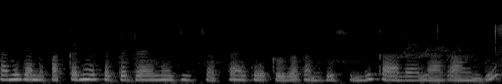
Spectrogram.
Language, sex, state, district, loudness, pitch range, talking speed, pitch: Telugu, female, Andhra Pradesh, Srikakulam, -42 LUFS, 185-215 Hz, 145 wpm, 205 Hz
